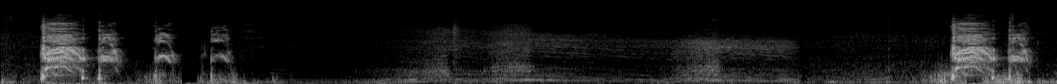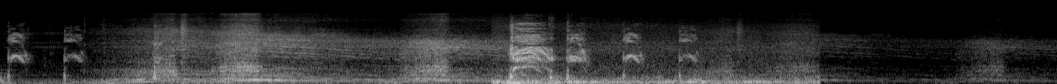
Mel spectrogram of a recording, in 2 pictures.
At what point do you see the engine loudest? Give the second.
13 s.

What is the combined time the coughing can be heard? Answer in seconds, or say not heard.
7 s.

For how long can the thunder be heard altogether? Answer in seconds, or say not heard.
3 s.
